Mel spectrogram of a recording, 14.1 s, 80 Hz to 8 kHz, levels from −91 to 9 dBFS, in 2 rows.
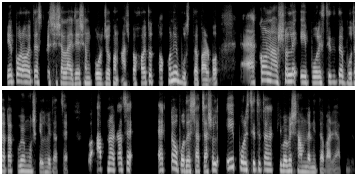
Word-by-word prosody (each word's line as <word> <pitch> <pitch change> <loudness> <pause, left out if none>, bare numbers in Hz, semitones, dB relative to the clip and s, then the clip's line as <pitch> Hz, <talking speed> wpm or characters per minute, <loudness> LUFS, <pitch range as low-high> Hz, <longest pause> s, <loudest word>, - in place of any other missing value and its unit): এরপর 185 +2 +1
হয়তো 170 +1 0
specialisation 150 -1 0
course 140 -1 +2
যখন 140 +1 0 0.2
আসবে, 125 +2 -4
হয়তো 155 +3 +2 0.2
তখনই 200 +10 +4
বুঝতে 140 -3 -2
পারব। 120 0 +1 0.8
এখন 225 -1 +1 0.2
আসলে 195 +3 +3 0.2
এই 165 - +4
পরিস্থিতিতে 170 +3 0
বোঝাটা 150 +2 0
খুবই 155 +1 -1
মুশকিল 140 - -3
হয়ে 120 - -6
যাচ্ছে। 115 - -12 0.4
তো - - -15 0.2
আপনার 185 -2 -1
কাছে 185 +2 0 0.7
একটা 180 +5 -4
উপদেশ 155 -3 +3
চাচ্ছি 145 -1 -1
আসলে, 180 +4 +3 0.3
এই 255 - +6
পরিস্থিতিটা 185 -1 +2 0.2
কিভাবে 155 -2 +2
সামলে 135 -1 +1
নিতে 125 - -5
পারি - - -4
আমি? - - -35
155 Hz, 140 wpm, -22 LUFS, 145-185 Hz, 0.8 s, এই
